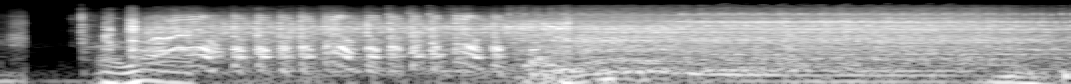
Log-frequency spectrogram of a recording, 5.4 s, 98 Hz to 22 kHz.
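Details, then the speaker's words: BMW N55 first start after valve cover install with fuel system opened, fuel pump primed, new air filter: cranks briefly, catches unevenly with stumbling firing, then steadier idle; rough start attributed to fuel refilling the lines. "And you heard the rough start. Obviously, it's because the fuel is coming back in lines."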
